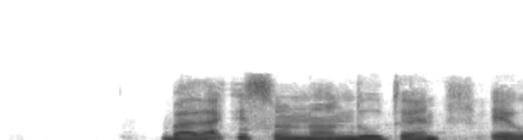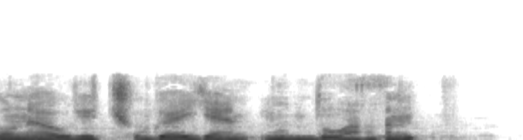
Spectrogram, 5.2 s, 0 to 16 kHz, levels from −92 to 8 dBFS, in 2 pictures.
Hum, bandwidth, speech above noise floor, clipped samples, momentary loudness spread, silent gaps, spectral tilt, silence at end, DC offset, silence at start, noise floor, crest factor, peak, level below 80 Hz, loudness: none; 7.6 kHz; over 70 dB; under 0.1%; 6 LU; none; -5 dB/octave; 0.55 s; under 0.1%; 0.8 s; under -90 dBFS; 16 dB; -6 dBFS; -72 dBFS; -21 LUFS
